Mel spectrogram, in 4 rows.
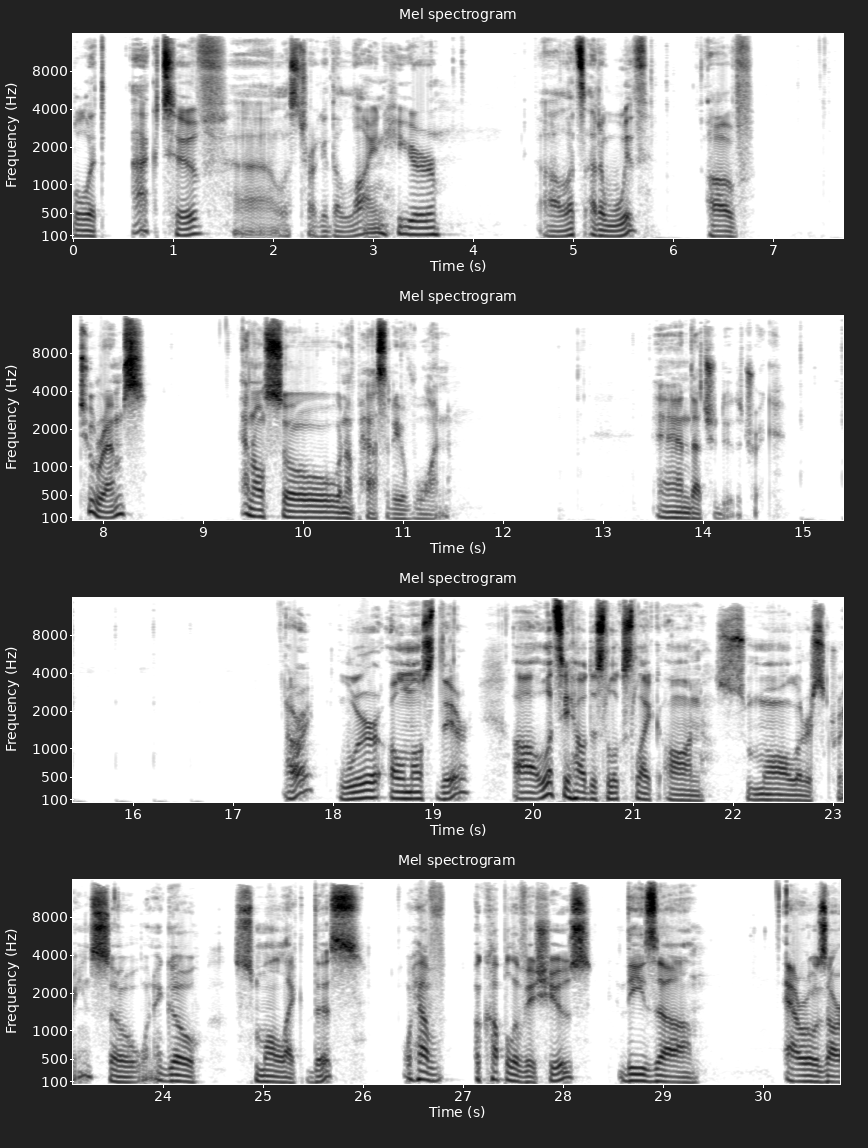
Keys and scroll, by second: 4.5 shift+super+Left, 4.6 shift+super+w, 5.1-6.0 typing, 8.7 super+Up, 9.0 super+Right, 9.4 super+Return, 11.0 super+i, 11.0 super+s, 11.2 super+Tab.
